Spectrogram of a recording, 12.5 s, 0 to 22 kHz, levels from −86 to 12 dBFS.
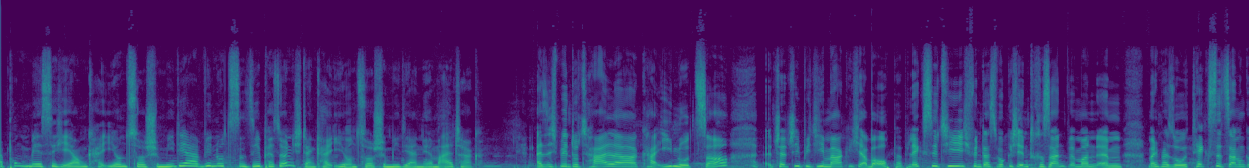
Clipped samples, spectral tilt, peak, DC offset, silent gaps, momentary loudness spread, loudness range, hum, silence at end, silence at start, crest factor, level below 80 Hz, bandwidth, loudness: under 0.1%; -4.5 dB/octave; -6 dBFS; under 0.1%; none; 6 LU; 2 LU; none; 0 s; 0 s; 16 dB; -50 dBFS; 16 kHz; -22 LUFS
